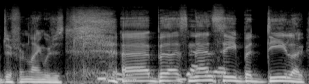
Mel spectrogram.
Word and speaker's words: Badillo: I think it's because I'm Latina, so I'm saying Badillo. That's how you say it in Spanish, but you said it right. In English, I think it is Badillo.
